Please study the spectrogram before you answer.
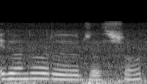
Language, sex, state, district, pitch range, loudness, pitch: Tamil, female, Tamil Nadu, Chennai, 160-255 Hz, -14 LUFS, 235 Hz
